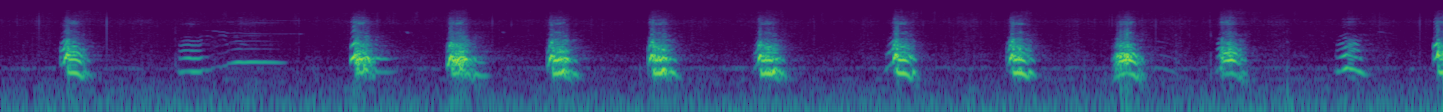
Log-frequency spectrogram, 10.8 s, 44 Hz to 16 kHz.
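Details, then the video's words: An Irish Wolfhound gives a brief high whine, then a long run of about eleven gruff barks roughly every 0.7 seconds. A low constant hum sits in the background. "Irish Wolfhound Barking"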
